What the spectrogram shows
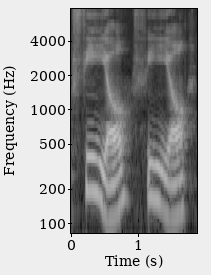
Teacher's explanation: What you hear is that if I'm saying feel feel, there is that little schwa vowel or sometimes more of an uh vowel before the l sound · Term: dark L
